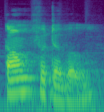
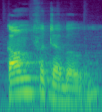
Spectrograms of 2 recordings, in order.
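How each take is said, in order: First: The r sound is left silent. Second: The r sound is left silent.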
